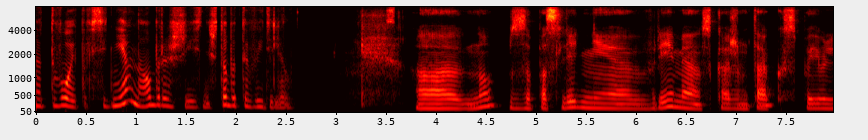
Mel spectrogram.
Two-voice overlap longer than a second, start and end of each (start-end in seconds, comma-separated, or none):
none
